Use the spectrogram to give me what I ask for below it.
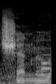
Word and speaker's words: Shenmue: I don't I don't even know if it's pronounced Shenmue. Is it Shenmue? It's just Shenmue.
